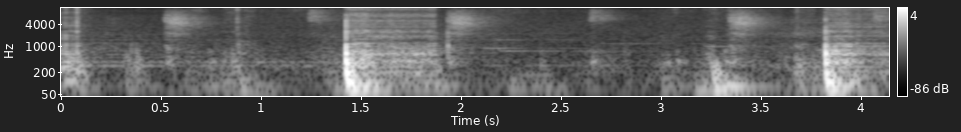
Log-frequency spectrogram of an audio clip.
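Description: An embroidery needle punching through fabric held taut in a wooden hoop, with two sharp taps about a second and a half in and near the end, and short hissing pulls of six-strand floss being drawn through between them.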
